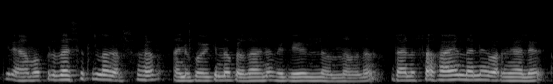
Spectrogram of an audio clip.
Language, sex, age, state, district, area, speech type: Malayalam, female, 45-60, Kerala, Kottayam, rural, spontaneous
